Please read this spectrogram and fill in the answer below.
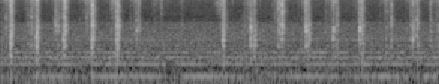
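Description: A deck of tarot cards being shuffled by hand: irregular light clicks as the cards slide and tap together, about four a second, with a short pause near the middle.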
